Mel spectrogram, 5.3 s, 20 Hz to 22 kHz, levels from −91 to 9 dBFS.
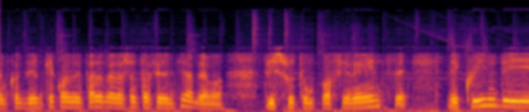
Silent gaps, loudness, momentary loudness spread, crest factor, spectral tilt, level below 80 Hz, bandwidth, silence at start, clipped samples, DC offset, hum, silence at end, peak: none; -16 LUFS; 8 LU; 14 dB; -7 dB/octave; -40 dBFS; 11.5 kHz; 0 s; under 0.1%; 0.1%; none; 0 s; -2 dBFS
